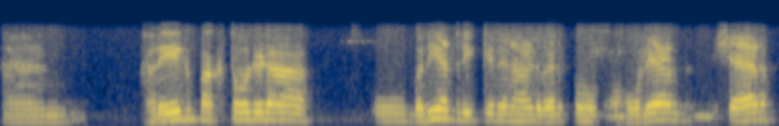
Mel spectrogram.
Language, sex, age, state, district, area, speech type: Punjabi, male, 45-60, Punjab, Shaheed Bhagat Singh Nagar, rural, conversation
